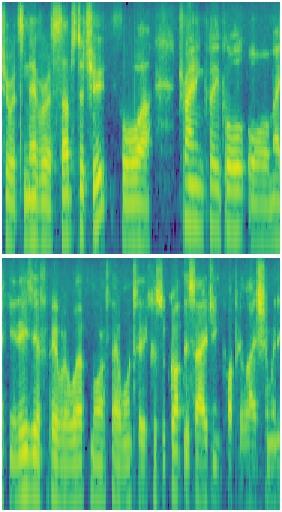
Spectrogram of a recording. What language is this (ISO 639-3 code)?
hrv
